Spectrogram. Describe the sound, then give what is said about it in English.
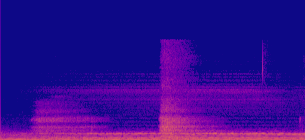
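A single slow breath in and out through the nose rises softly over a steady, humming tonal drone that continues throughout. “Take one more deep breath in through the nose and out through the nose.”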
